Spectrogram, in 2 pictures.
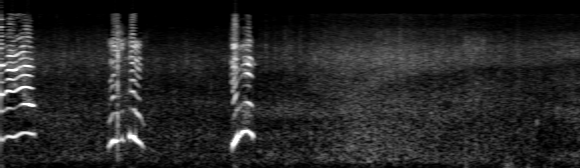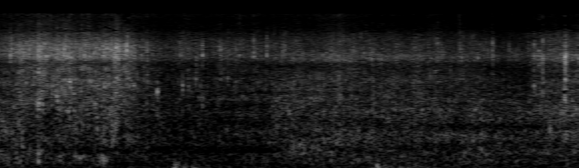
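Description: Three short, loud, high-pitched yips from a small Pomeranian-type dog, about a second apart, followed by the steady wash and splash of shallow surf.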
